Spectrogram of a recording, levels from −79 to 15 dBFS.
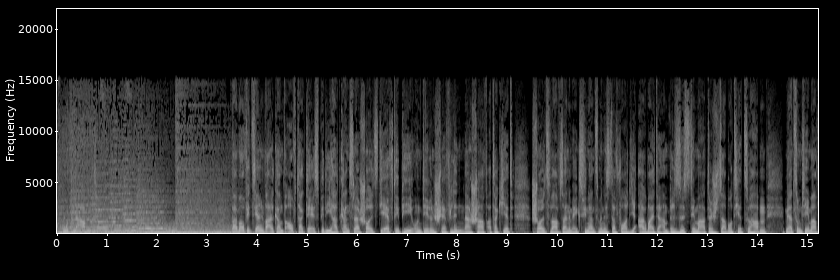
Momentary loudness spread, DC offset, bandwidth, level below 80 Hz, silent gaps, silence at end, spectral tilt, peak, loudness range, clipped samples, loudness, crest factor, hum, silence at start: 3 LU; under 0.1%; 15.5 kHz; -28 dBFS; none; 0 s; -5 dB/octave; -8 dBFS; 1 LU; under 0.1%; -19 LUFS; 10 dB; none; 0 s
